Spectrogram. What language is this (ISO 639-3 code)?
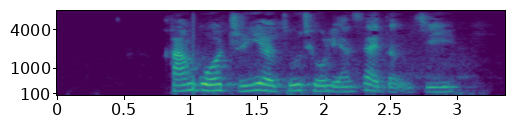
zho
